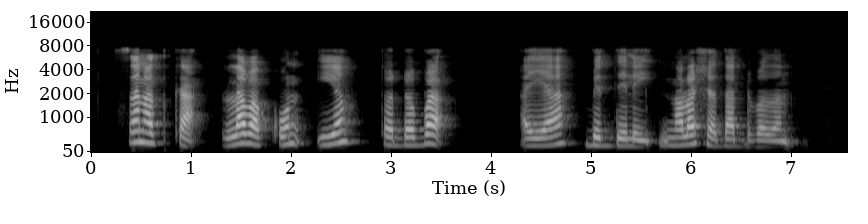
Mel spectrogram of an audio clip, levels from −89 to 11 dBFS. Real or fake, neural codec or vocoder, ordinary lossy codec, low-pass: real; none; none; 7.2 kHz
